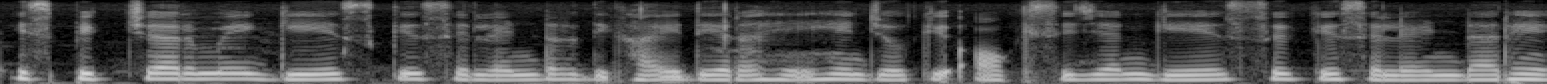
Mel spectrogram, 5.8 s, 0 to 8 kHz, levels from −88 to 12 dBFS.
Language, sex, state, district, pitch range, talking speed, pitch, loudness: Hindi, female, Maharashtra, Washim, 165-190 Hz, 175 wpm, 180 Hz, -16 LUFS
